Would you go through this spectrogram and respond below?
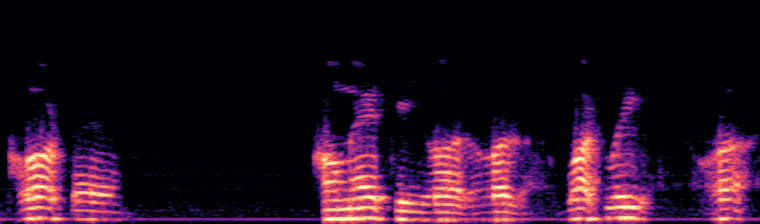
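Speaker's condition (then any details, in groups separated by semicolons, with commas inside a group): ALS, primary lateral sclerosis; primary lateral sclerosis, least progressive form; first diagnosed ALS, rediagnosed PLS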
